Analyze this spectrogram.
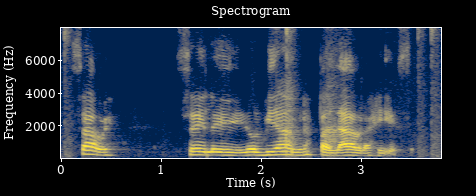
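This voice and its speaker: A woman with a Venezuelan accent speaks at a fairly slow pace. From Venezuela, Valencia (Carabobo). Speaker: artist and entrepreneur. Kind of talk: casual interview.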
